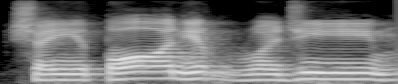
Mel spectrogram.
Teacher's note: تنوين أتى بعده حرف الراء والراء من حروف الإدغام بغير غنة ولا يغن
